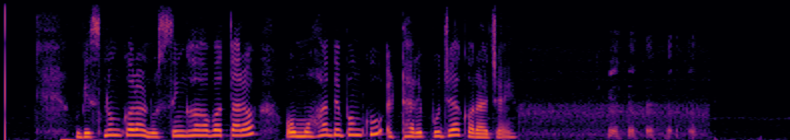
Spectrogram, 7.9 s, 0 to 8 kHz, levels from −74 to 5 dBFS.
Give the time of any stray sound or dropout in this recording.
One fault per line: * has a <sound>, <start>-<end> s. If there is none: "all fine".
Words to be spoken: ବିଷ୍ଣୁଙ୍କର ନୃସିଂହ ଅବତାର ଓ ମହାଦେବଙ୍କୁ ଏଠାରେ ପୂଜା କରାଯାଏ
* has a laugh, 6.0-7.0 s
